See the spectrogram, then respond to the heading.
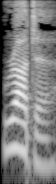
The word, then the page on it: rudder: anglais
